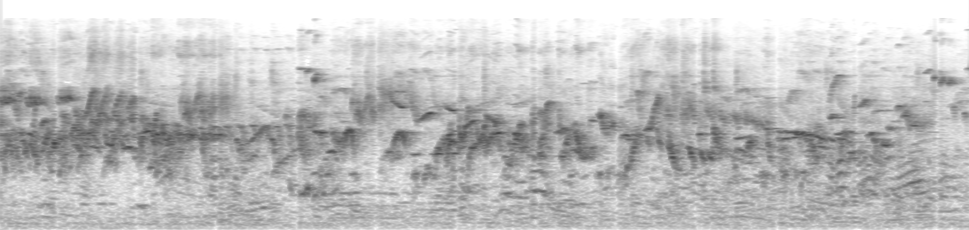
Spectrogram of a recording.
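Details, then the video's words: Energetic song of a white-rumped shama: a continuous stream of quick squawky chirps, rising and falling whistles and rattling notes delivered with barely a pause. "IN ACTION MURAI BATU SAKTI"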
